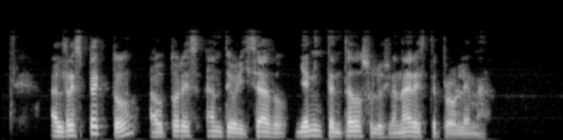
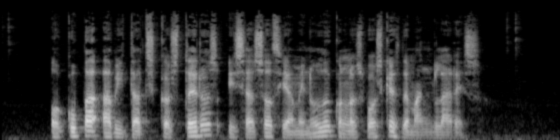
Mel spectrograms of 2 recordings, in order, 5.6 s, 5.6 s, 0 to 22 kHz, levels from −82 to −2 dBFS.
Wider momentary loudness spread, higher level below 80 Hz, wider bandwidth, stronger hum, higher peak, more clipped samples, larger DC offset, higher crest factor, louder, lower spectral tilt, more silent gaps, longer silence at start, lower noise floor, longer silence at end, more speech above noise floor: about the same, 7 LU vs 8 LU; second, -60 dBFS vs -54 dBFS; second, 9.4 kHz vs 16 kHz; neither; about the same, -2 dBFS vs -2 dBFS; neither; neither; about the same, 20 dB vs 20 dB; about the same, -21 LUFS vs -22 LUFS; first, -4.5 dB/octave vs -3 dB/octave; neither; second, 0.1 s vs 0.5 s; first, -67 dBFS vs -55 dBFS; about the same, 0.75 s vs 0.8 s; first, 46 dB vs 33 dB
